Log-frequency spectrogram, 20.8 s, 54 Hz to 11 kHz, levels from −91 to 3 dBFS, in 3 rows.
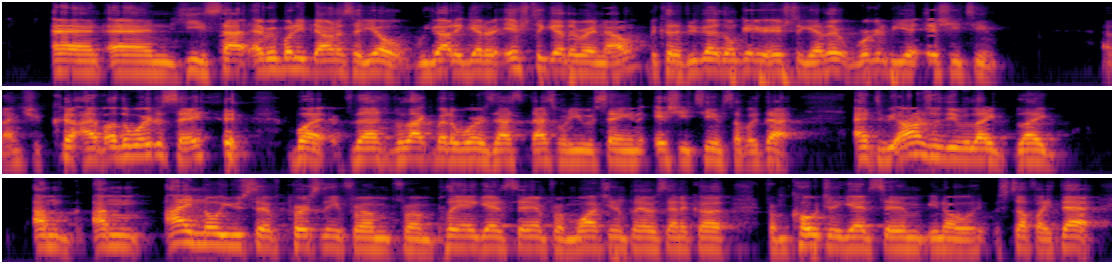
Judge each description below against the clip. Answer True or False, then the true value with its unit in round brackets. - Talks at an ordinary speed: False (270 wpm)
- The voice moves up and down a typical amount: False (2.0 semitones)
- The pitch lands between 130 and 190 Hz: True (135 Hz)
